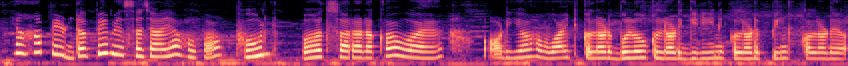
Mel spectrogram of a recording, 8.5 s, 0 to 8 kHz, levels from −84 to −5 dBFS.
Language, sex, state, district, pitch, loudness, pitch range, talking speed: Hindi, female, Bihar, Vaishali, 280 Hz, -14 LUFS, 260-340 Hz, 165 wpm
